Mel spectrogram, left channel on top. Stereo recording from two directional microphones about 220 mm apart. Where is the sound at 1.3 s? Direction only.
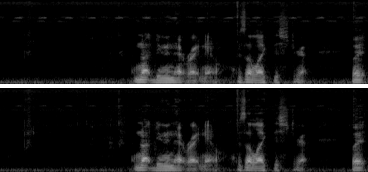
25° right (ahead or behind).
